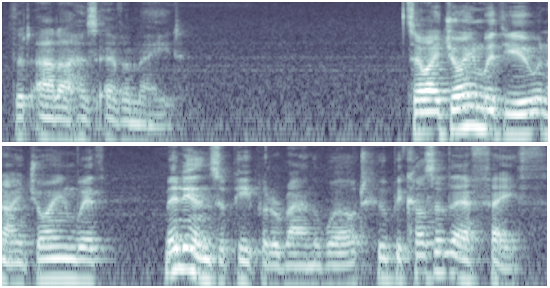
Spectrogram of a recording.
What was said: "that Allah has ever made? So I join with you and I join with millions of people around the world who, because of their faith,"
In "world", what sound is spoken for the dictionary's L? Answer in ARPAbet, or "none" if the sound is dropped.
L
